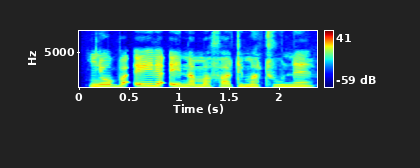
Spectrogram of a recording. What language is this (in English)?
Kikuyu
